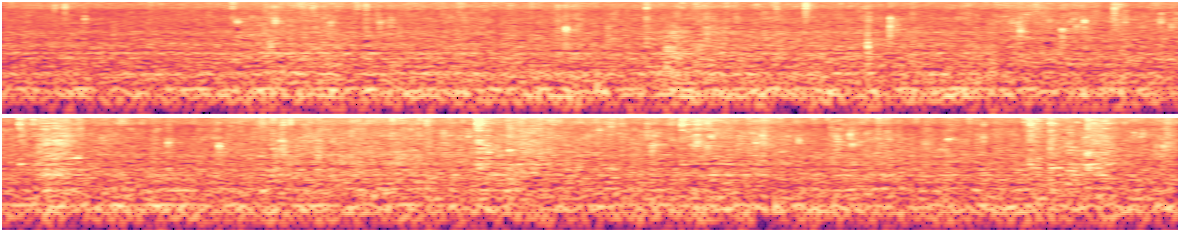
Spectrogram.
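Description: Potato chunks sizzling steadily in hot mustard oil in a kadai. From about halfway through, a metal spatula scrapes and stirs them, adding scattered light clicks.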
